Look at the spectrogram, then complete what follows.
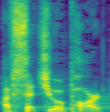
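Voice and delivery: ordinary talk, nothing marked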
